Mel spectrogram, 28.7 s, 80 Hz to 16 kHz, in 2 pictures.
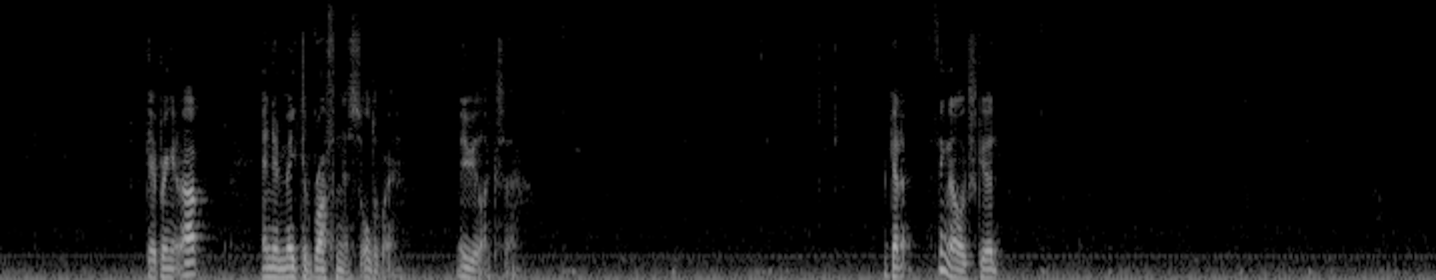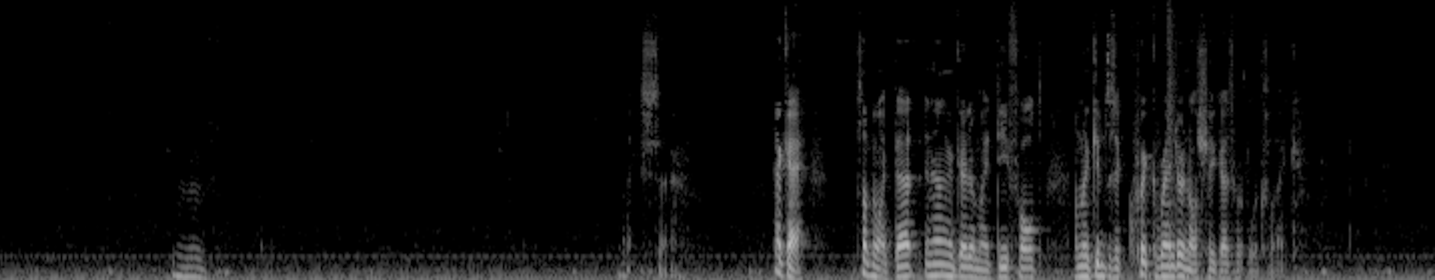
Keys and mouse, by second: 7.8 click, 10.5-12.3 drag, 15.7-18.2 drag, 28.2 middle click.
